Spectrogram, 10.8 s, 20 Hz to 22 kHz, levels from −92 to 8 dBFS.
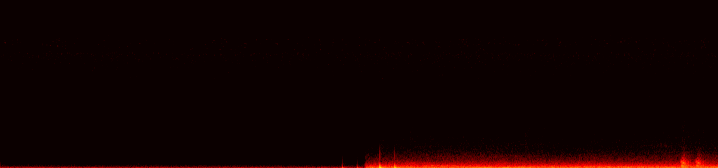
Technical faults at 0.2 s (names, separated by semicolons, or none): doubled audio track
